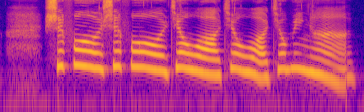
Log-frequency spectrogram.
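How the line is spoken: Calling out. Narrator (Chinese): 有人叫了

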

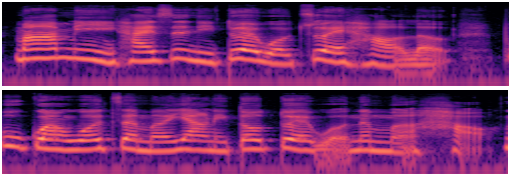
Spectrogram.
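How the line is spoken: Pouting, crying child. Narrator (Chinese): 他就憋着嘴，然后一边哭跟我说

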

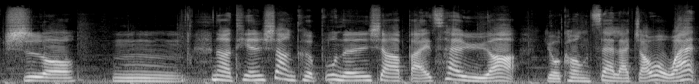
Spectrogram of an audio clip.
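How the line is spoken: Hearty laughter. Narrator (Chinese): 于老板哈哈大笑说

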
